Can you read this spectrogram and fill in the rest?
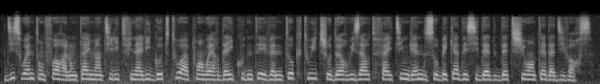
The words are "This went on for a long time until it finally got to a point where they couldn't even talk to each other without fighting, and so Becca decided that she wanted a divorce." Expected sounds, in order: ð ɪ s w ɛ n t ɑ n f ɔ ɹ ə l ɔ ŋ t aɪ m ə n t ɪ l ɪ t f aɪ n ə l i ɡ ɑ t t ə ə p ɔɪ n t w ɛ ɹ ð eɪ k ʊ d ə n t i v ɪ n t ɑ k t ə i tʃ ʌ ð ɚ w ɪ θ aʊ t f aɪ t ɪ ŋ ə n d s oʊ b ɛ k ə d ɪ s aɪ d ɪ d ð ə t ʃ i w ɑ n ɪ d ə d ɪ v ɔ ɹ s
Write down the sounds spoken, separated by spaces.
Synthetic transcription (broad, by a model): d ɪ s w ɛ n t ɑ f ɔ ɹ ə l ɔ t aɪ m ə t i l ɪ t f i n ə l i ɡ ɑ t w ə p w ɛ w ɛ ɹ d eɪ k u d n t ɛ v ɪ n t ɑ k t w i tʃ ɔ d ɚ w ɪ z aʊ t f aɪ t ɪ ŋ ə n d s oʊ b ɛ k ə d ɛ s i d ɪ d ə t ʃ i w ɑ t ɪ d ə d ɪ v ɔ ɹ s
